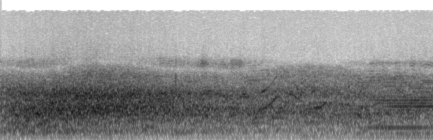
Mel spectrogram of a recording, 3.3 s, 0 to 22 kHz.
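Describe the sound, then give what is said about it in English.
A steady, loud airplane engine drone roars continuously from a plane flying 10,000 feet up, a dense rushing hum with no breaks, and a faint tonal whine creeping in near the end. “In that plane, you don't have to worry about ice on the wings.”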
